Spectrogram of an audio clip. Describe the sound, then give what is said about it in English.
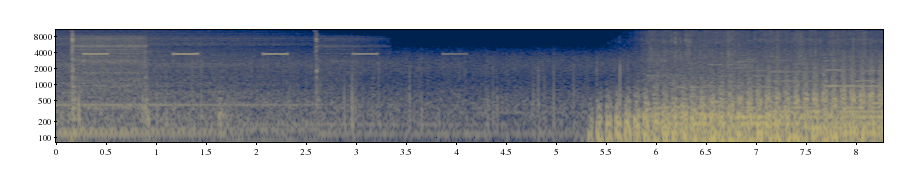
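A series of evenly spaced electronic beeps gives way to a loud, rumbling thrum of military and media helicopters hovering overhead above Jamili Hospital, their steady rotor chop filling the last few seconds. “A horde of military and media helicopters hovered like dragonflies over Jamili Hospital.”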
